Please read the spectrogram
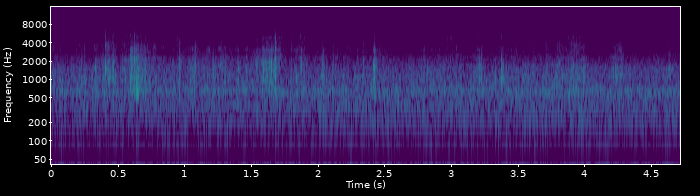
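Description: Faint crinkling and rustling of a clear plastic bag being handled and opened, with a few short crackles in the first two seconds and scattered ones after.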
